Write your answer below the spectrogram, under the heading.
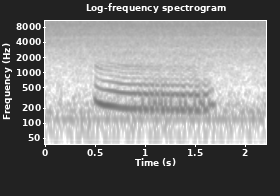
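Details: Sleeping male house cat snoring softly indoors: a single drawn-out, low, tonal breath lasting just over a second, falling slightly in pitch, over a quiet room hum.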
